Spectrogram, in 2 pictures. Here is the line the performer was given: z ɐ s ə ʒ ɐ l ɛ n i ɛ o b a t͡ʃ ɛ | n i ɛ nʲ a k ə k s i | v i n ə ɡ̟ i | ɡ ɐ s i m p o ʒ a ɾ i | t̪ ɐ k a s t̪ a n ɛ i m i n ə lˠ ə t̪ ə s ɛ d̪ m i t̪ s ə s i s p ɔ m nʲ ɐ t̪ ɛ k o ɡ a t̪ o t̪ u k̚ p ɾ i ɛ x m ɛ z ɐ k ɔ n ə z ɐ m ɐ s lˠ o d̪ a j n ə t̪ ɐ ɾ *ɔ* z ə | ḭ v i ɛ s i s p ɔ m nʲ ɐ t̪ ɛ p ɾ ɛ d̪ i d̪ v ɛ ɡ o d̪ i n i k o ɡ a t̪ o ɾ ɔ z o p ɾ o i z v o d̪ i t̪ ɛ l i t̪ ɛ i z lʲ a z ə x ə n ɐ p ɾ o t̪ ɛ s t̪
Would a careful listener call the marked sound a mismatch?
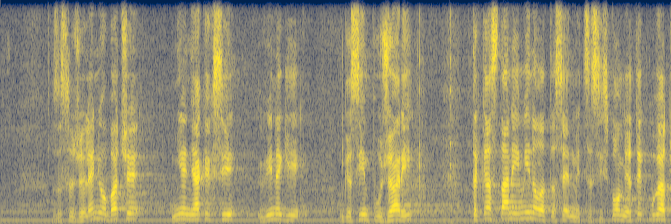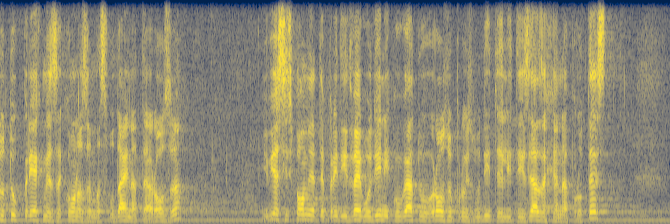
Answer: no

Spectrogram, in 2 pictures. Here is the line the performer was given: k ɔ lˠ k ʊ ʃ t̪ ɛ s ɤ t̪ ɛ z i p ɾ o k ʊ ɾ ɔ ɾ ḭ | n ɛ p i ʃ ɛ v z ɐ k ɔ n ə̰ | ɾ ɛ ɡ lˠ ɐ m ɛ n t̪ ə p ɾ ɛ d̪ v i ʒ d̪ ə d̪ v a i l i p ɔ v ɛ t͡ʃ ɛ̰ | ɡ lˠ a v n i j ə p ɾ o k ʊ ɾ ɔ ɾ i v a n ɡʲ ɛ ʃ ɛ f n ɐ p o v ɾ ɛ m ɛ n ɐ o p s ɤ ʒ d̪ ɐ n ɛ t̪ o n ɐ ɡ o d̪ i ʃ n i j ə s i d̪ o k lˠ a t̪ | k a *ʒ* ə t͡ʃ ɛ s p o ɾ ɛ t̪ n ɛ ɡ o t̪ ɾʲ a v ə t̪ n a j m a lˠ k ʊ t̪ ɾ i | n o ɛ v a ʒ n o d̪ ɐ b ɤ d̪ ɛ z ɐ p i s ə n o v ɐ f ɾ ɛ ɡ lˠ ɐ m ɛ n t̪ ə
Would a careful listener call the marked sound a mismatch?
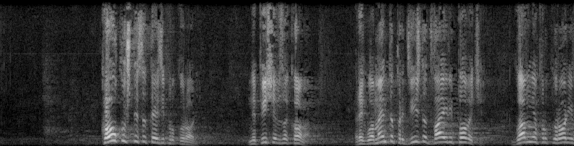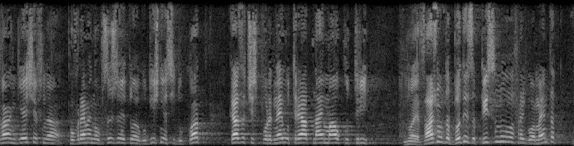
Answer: yes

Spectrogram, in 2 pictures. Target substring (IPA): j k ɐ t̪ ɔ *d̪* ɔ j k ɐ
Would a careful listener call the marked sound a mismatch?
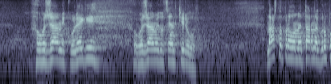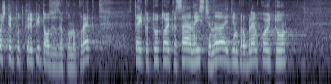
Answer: yes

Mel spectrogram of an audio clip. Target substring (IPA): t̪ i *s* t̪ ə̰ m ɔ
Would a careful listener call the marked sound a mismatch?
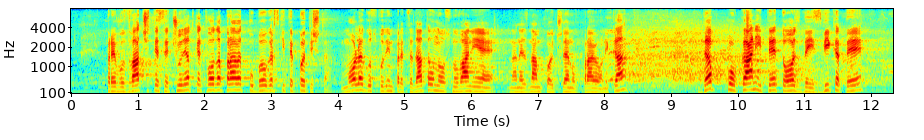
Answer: yes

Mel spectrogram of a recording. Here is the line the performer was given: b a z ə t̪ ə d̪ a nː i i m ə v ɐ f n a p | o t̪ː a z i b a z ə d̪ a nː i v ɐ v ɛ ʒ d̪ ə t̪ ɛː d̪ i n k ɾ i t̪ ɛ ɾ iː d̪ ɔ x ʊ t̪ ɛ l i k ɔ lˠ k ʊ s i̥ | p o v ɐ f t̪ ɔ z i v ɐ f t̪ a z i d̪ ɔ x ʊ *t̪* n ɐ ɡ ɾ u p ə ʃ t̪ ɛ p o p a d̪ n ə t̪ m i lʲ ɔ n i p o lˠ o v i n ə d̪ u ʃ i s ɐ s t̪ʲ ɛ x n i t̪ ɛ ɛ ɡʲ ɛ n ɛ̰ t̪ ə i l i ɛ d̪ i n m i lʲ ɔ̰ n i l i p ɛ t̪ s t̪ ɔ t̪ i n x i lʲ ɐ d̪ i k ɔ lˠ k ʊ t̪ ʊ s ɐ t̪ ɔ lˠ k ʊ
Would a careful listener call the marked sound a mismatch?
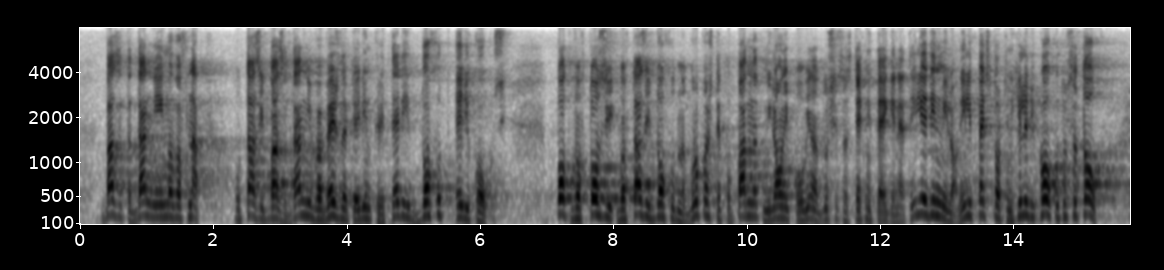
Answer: yes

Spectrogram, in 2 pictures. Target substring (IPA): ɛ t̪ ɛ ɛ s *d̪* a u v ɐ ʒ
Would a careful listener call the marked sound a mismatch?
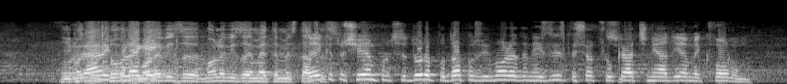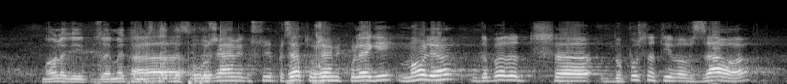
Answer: yes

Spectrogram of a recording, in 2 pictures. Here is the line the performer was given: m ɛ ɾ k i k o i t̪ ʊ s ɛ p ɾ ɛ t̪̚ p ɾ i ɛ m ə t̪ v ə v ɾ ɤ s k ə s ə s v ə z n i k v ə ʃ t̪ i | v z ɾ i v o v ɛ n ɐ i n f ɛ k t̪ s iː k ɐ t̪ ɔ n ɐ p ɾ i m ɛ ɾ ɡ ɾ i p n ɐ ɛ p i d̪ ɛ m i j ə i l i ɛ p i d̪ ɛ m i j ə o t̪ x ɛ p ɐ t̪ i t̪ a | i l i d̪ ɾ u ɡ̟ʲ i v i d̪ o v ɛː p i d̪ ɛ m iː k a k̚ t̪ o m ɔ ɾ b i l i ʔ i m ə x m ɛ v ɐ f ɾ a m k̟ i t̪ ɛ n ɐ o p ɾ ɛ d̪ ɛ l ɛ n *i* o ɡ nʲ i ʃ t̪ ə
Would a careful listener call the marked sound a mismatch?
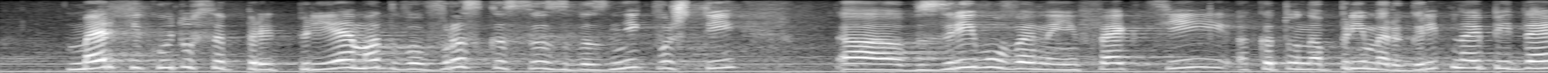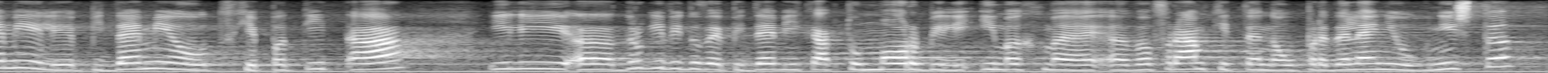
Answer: no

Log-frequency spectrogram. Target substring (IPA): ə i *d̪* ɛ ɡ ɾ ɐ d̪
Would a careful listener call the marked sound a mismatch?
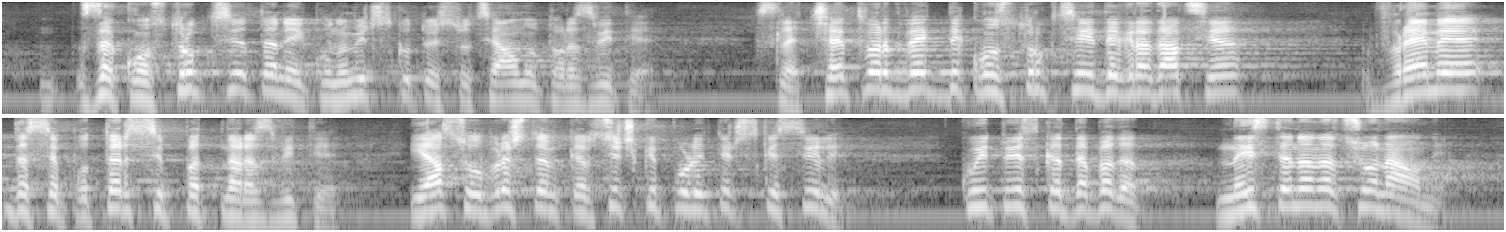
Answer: no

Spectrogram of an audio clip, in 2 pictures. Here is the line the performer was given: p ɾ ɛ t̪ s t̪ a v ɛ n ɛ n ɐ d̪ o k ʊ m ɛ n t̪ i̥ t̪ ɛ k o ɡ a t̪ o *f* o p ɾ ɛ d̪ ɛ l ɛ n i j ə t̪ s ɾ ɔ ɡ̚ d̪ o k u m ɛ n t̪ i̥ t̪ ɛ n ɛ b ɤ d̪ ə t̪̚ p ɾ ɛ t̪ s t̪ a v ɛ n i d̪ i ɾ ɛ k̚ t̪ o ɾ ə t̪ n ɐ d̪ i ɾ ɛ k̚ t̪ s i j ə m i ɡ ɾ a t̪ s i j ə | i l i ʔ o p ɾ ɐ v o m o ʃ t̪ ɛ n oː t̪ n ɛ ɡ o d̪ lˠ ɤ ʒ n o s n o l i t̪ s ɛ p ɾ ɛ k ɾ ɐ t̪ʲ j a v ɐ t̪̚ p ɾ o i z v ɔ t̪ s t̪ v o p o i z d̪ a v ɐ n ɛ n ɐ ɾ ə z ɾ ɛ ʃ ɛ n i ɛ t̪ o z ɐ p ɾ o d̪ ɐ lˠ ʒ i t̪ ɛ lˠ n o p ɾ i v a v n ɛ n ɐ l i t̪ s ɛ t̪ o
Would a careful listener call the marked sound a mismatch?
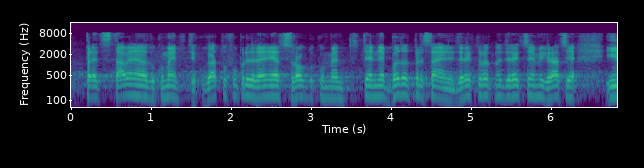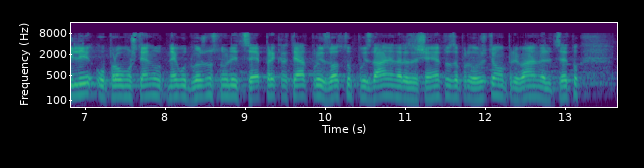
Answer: no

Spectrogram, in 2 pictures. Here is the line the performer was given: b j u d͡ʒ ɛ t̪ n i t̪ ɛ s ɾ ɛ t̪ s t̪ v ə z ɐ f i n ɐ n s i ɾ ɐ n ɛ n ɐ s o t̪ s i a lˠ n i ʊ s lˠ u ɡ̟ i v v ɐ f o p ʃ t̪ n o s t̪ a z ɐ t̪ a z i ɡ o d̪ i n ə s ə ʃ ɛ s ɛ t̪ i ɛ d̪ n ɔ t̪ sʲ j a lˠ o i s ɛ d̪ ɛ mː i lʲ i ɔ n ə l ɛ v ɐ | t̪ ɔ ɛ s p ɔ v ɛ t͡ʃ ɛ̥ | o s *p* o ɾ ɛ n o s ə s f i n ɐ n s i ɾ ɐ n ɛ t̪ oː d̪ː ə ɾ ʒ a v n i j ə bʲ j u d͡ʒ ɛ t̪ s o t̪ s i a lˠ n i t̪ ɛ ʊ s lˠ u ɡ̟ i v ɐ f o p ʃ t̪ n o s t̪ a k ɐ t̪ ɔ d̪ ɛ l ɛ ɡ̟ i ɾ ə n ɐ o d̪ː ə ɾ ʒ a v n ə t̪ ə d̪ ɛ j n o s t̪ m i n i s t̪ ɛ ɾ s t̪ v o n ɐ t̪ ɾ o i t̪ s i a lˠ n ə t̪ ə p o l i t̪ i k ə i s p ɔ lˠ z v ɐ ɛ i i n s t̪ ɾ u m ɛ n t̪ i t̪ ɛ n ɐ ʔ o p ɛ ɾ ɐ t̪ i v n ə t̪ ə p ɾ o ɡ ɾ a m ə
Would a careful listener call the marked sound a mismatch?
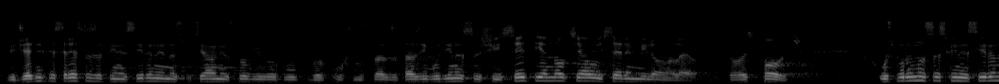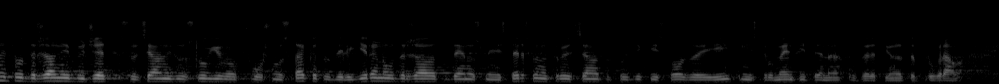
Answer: no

